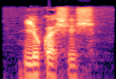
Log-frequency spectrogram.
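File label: "люкасьысь", Komi, male; kpv audio dict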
